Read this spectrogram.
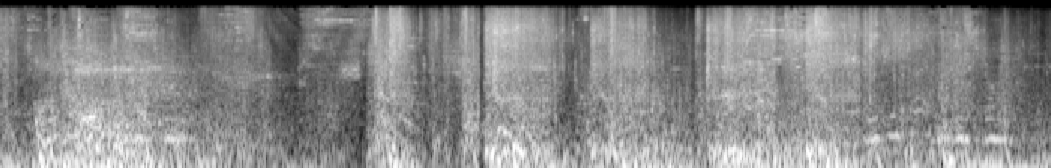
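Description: Spell effects crackle and burst during a fight.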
